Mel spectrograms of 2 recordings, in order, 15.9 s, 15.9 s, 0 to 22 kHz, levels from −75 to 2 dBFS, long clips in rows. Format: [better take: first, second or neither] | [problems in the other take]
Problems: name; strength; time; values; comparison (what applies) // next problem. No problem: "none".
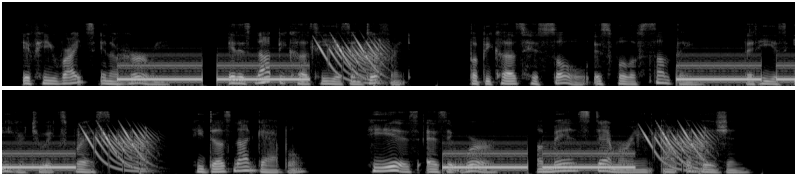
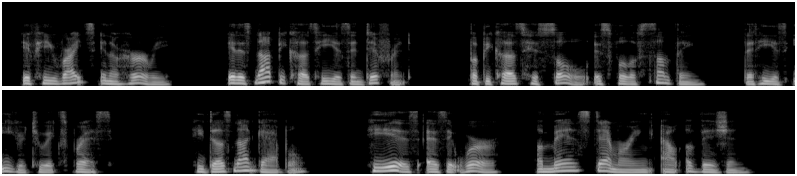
second | background sound (Keyboard (musical)); 4 dB above the speech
